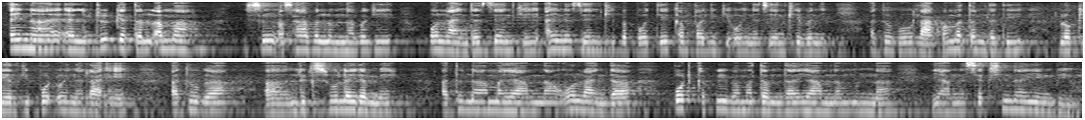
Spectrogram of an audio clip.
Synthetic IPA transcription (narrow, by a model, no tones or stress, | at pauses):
ɐjnɐeletɾikːetɐlɐmɐ | isiŋɐ̰sabɐlumnɐbɐɡi | onlajndɐzenkʰiɐjnɐzenkʰibɐpotːikɐmpɐniɡiʔojnɐzenkʰibɐni | ɐdubulak̚bɐmɐtɐmdɐdilokelɡipot̚ojnɐlaʔeɐduɡɐ | lik̚sulɐjɾɐme | ɐdunɐmɐjamnɐʔonlajndɐ | potkʰɐk̚pibɐmɐtɐmdɐjamnɐmunːɐjamnɐsek̚sinːɐjeŋbiju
